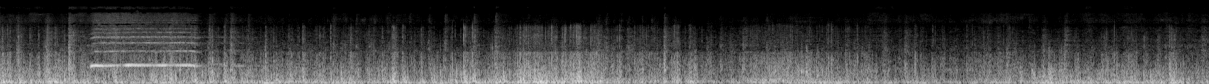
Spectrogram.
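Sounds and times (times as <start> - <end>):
train wheels clattering on rails: 0.0 - 12.0
wind buffeting microphone: 0.0 - 12.0
locomotive whistle: 0.9 - 2.6.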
